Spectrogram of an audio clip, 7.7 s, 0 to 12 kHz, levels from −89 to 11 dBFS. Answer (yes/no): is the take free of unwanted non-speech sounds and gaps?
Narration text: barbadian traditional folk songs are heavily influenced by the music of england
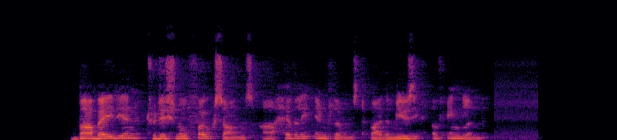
yes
